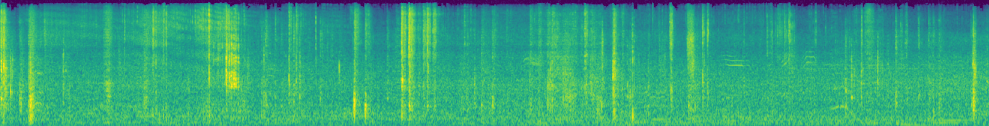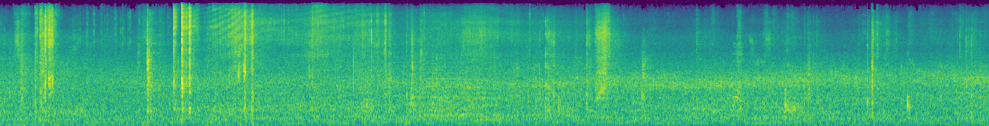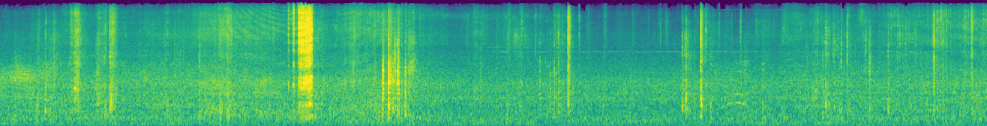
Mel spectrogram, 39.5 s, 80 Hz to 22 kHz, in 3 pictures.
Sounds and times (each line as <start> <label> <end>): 0.0 Skating Sounds 39.5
